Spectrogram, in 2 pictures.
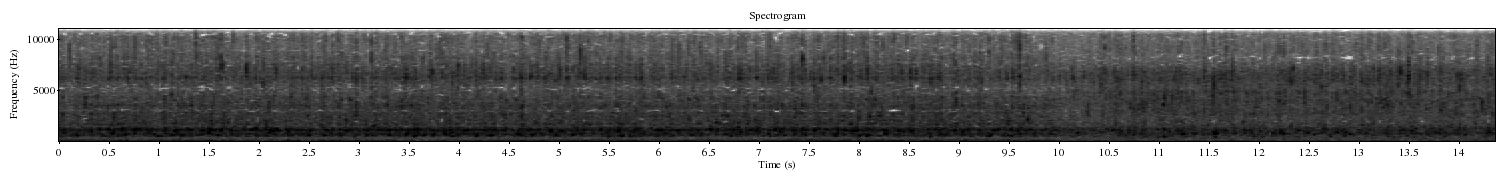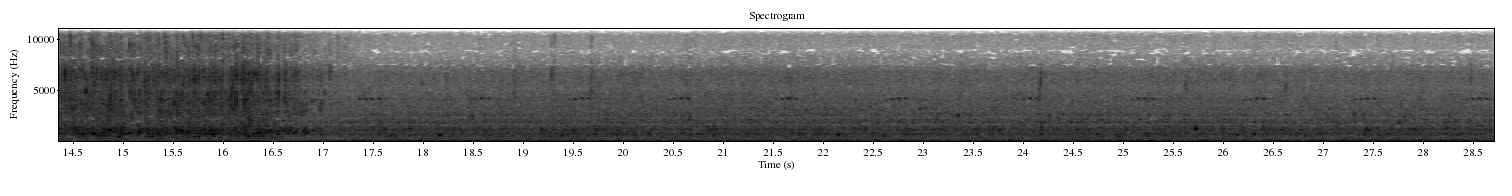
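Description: A shallow creek running and trickling over stones. The steady water sound steps down in level about a third of the way in, and again more clearly a little past the middle.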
